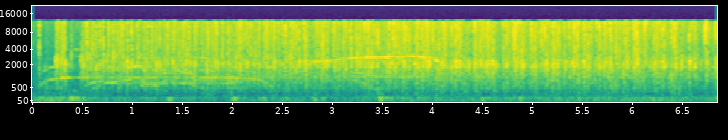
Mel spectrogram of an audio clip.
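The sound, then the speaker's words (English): A crowd gathered outdoors at one side of a bridge for a unity walk claps steadily and densely throughout after a speaker is introduced, a loud continuous wash of many hands, with a few faint whistles and cheers rising over the applause. “He introduced me, and you clapped.”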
